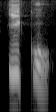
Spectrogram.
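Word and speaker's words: echo: सी एच का क्या हो जाएगा दोस्तों? यहां पे क के रूप में करना है। ओ है तो उसका उच्चारण ओ के रूप में करना है। तो क्या हो जाएगा दोस्तों? ई सी एच ओ इको। क्या पढ़ेंगे दोस्तों? इको पढ़ेंगे। ठीक है?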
